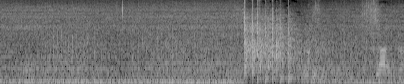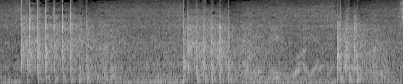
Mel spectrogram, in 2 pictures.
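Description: Bursts of automatic gunfire, about four bursts of a second or so each beginning about three seconds in, each a rapid string of sharp cracks. Before the first burst a steady low drone runs, and it drops away when the firing starts.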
